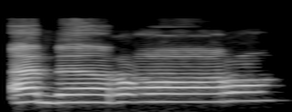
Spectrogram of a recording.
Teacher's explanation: ابرار با پہ قلقلہ اور دونوں را ہیوی، لیکن ایک پہ مدہ ایک پہ حرکت.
